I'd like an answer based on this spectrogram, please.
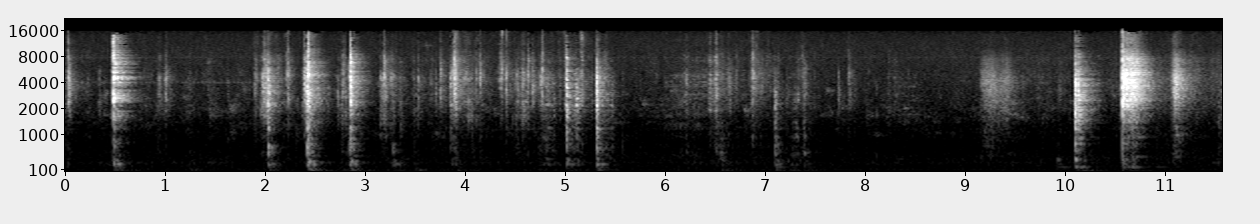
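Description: Metal slotted spatula clicking and scraping against a parchment-lined metal baking tray as baked pastry plaits are lifted and flipped. The sharp knocks come irregularly, and the loudest clatter comes near the end.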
